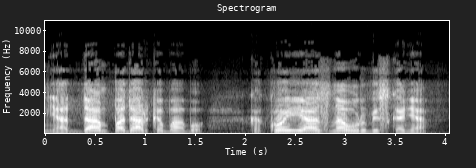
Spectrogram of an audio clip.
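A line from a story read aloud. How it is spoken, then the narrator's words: Strangled shout. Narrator (Russian): Георгий сдавленно закричал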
